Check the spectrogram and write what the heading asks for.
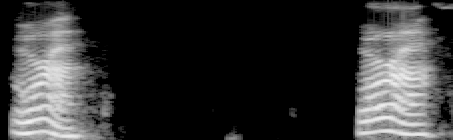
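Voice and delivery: loud, high call to the dog. Real, not acted. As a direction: call her name across the room. Calling the dog by name.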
